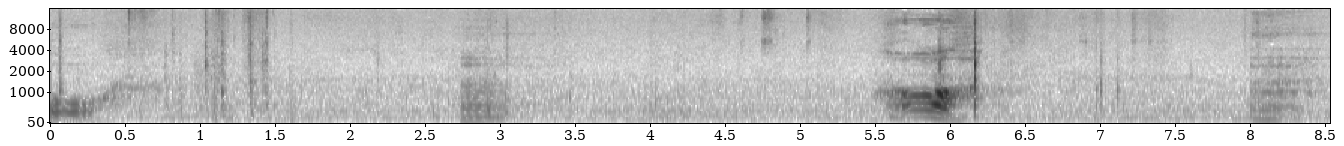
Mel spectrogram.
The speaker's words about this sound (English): Wonder if that came through on the mic. Hope it did. Just cracked my neck. It's a good feeling. It's a good feeling.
